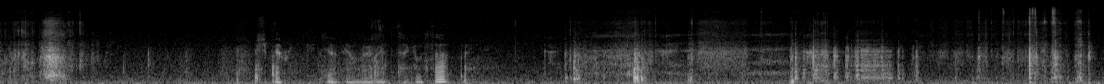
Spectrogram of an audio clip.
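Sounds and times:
box scraping and rustling: 0.0s - 1.0s
hands handling a box: 5.7s - 11.0s.

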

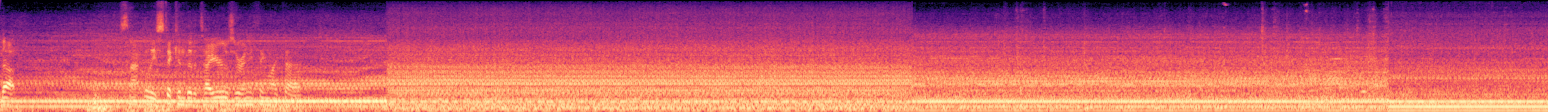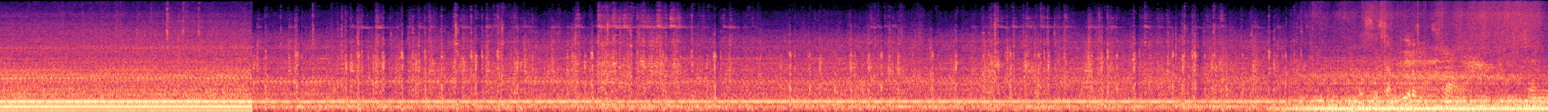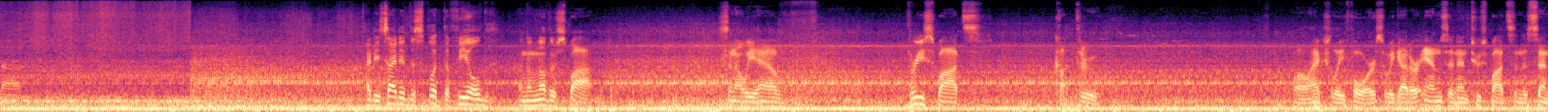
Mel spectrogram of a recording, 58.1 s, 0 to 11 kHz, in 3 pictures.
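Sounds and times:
tractor diesel engine under load: 0.0s - 58.0s.

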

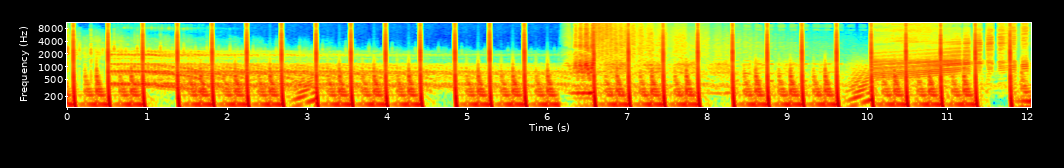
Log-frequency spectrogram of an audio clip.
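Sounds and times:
kick drum: 0.0s - 12.0s
pulsing bassline: 0.0s - 12.0s
trance music: 0.0s - 12.0s.

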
